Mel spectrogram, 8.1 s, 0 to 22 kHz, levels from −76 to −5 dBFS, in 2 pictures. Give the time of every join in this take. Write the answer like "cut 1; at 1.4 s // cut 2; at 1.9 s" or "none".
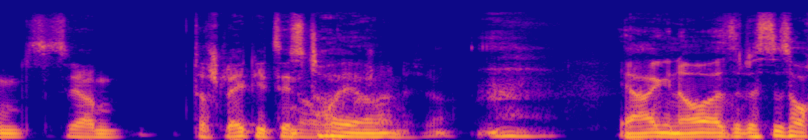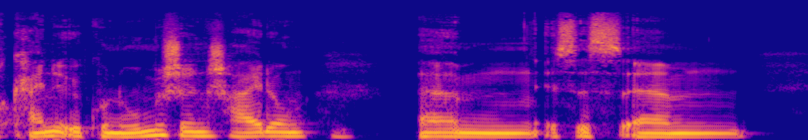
none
